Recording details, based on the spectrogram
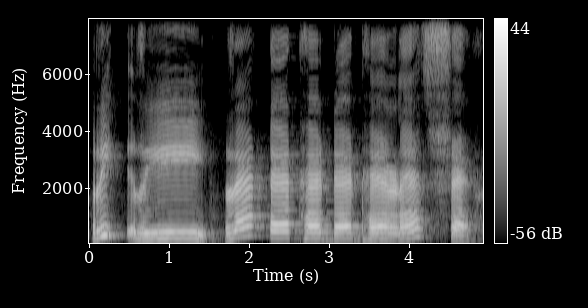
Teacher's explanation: इनका उच्चारण स्थान मूर्धा है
